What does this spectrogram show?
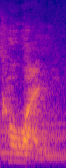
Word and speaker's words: kawaii: It's pronounced Kawaii.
